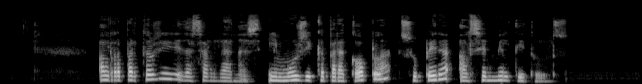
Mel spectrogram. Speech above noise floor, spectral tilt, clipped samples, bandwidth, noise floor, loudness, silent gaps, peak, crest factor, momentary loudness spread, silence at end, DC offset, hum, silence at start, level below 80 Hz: 46 dB; -5 dB/octave; under 0.1%; 11 kHz; -68 dBFS; -22 LUFS; none; -4 dBFS; 18 dB; 10 LU; 0.8 s; under 0.1%; none; 1 s; -70 dBFS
